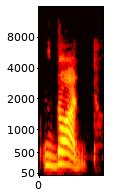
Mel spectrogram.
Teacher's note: ضاد زڈ کی آواز نہیں آئے گی، ڈی کی آواز آئے گی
